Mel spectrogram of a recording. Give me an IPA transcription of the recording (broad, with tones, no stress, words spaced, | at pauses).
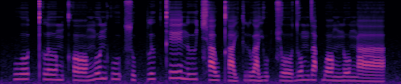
woː˦˥t̚pʰlɤː˧mkʰɔː˩˦ ŋo˥˩nkwu˦˥ʔsu˨˩k̚ plɯ˦˥k̚tʰeː˥˩nɯː˦˥ t͡ɕʰa˧wkʰa˩˦jkru˨˩a̯ ju˨˩ʔt͡ɕoː˩˦do˦˥m da˦˥p̚wɔː˧ŋnoː˧ ŋaː˨˩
